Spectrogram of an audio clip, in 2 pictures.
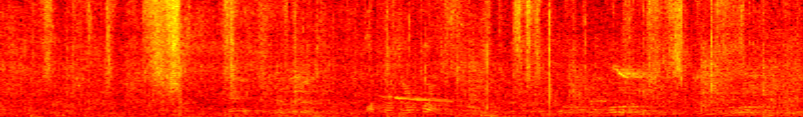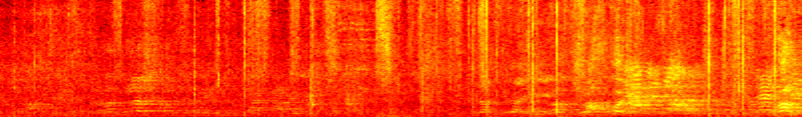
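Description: Bare feet shuffle on a judo mat.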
